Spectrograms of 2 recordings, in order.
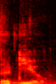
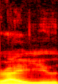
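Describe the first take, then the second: First: The name is said the Japanese way. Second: The name is said the anglicized way. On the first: The speaker calls it right. "It's Ryu" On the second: The speaker calls it wrong. "Some people say Ryu. That's incorrect"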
